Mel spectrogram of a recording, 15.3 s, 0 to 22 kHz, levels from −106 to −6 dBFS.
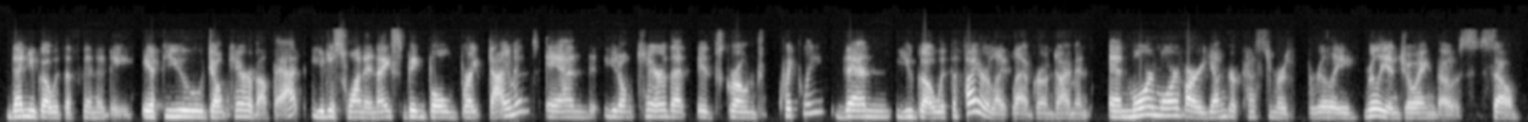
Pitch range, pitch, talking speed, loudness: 180-205 Hz, 190 Hz, 200 wpm, -21 LUFS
